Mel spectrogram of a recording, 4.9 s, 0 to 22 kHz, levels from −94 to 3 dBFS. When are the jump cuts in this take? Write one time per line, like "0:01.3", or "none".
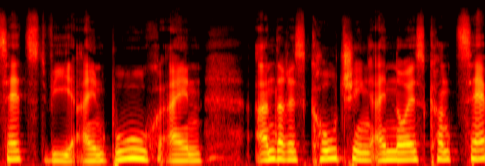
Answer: none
